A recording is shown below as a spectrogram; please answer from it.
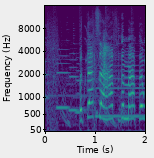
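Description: Animated-show soundtrack: background music, a short sound effect with falling tones at the start, then a voice speaking.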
